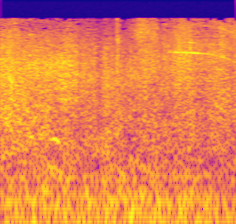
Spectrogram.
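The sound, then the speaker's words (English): A loud, roaring explosion in the audio of a paintball game fills the whole moment, a dense rumbling blast that holds steady without fading, heavy, with no voices present. “Wow, explosion.”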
